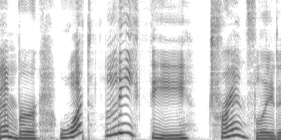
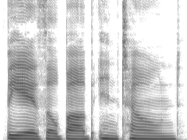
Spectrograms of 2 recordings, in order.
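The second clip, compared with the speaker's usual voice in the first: ordinary delivery, nothing marked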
